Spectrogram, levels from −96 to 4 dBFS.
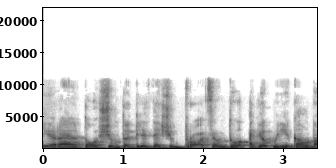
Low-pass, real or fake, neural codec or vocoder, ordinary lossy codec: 10.8 kHz; real; none; MP3, 96 kbps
